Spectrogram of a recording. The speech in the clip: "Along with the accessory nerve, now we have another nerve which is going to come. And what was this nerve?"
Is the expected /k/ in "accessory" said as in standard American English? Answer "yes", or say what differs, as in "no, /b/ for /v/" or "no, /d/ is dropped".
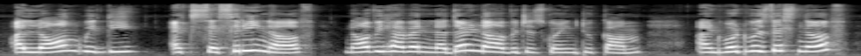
yes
